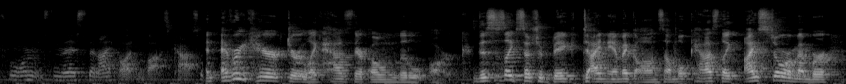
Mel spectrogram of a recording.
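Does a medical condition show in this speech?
No.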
